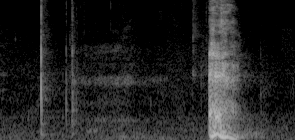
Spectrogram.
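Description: A single short, harsh cough bursts out loudly after a quiet stretch with a couple of faint clicks.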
